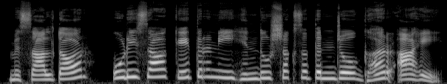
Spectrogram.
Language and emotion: Sindhi, neutral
